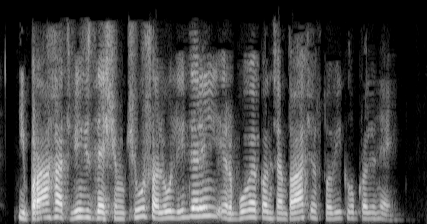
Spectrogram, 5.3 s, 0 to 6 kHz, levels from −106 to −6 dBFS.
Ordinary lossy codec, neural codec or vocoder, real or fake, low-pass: AAC, 24 kbps; codec, 16 kHz, 4.8 kbps, FACodec; fake; 5.4 kHz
